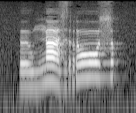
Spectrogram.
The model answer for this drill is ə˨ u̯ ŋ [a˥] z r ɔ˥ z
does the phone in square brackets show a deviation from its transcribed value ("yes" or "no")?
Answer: yes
